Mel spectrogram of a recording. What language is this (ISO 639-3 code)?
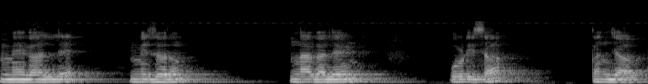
urd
